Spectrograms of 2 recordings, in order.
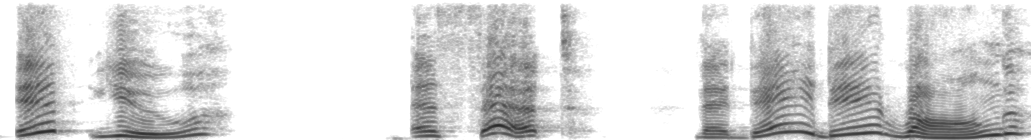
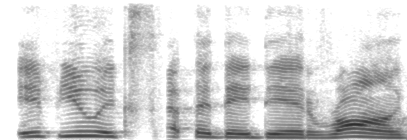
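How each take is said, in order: First: It is said in a put-on preacher voice. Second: It is said in an ordinary conversational voice.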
